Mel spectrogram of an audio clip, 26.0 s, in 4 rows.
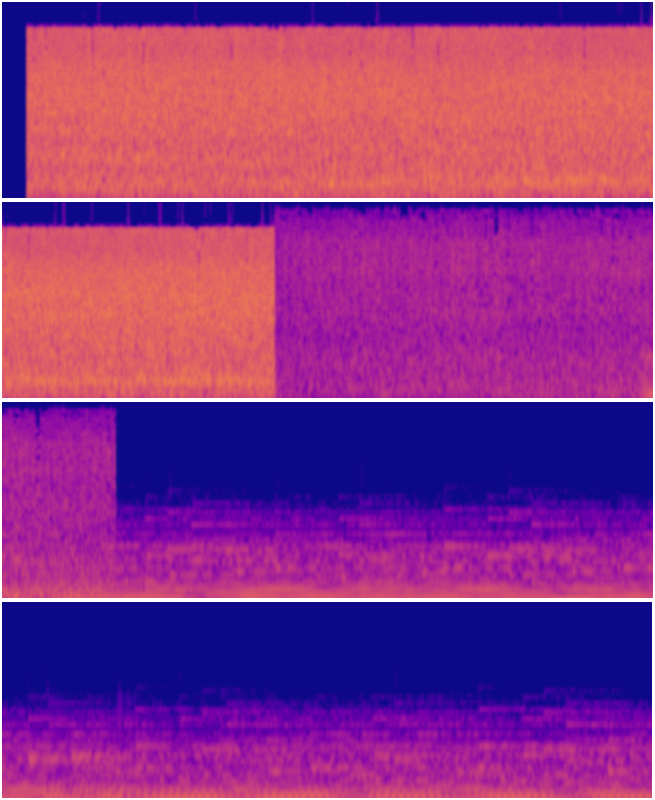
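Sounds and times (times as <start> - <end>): torrential rain pouring: 0.2 - 14.2
running water: 0.3 - 14.2.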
